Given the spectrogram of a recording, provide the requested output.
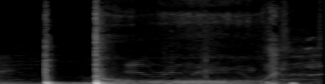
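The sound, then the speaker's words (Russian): A person voices a tank cannon shot with their mouth: two sharp, explosive bursts close together, a rumbling tail trailing off, then a couple of softer pops. “можно я озвучу выстрел танка, пожалуйста?”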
